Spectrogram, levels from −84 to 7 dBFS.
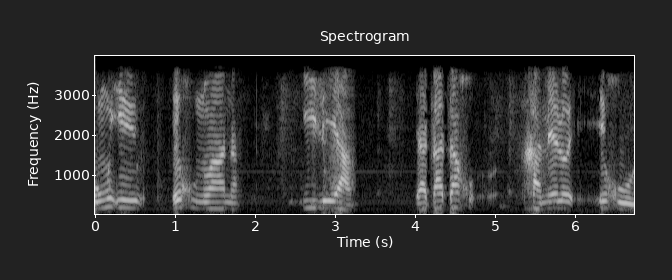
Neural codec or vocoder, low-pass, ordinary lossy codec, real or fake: none; 3.6 kHz; AAC, 24 kbps; real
